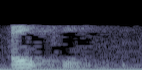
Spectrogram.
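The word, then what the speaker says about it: eike (εἰκῆ): And the word is E-I-K-E, eike, eike. The E is pronounced as an A in the Greek, eike.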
